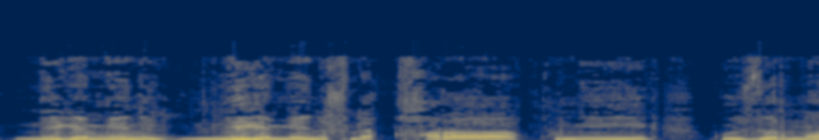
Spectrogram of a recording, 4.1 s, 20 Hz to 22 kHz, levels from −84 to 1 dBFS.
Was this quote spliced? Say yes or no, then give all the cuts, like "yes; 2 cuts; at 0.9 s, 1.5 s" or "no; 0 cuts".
no; 0 cuts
